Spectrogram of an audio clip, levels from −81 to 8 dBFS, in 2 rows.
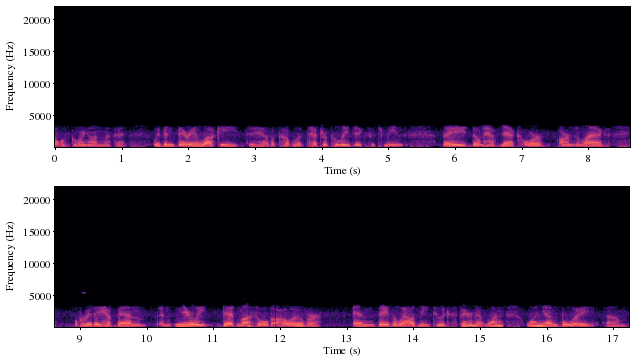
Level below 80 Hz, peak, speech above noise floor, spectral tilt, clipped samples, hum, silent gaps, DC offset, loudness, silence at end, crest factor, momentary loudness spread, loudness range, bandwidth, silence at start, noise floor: -60 dBFS; -10 dBFS; 19 dB; -10.5 dB/octave; under 0.1%; none; none; under 0.1%; -25 LUFS; 0 s; 14 dB; 12 LU; 4 LU; 3.6 kHz; 0 s; -43 dBFS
